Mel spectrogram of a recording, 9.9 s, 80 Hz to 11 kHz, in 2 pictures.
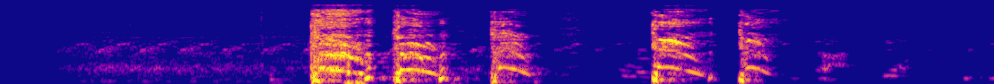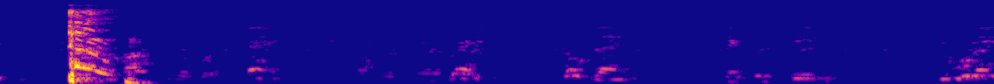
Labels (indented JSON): {
  "expert_labels": [
    {
      "quality": "good",
      "cough_type": "dry",
      "dyspnea": false,
      "wheezing": false,
      "stridor": false,
      "choking": false,
      "congestion": false,
      "nothing": true,
      "diagnosis": "upper respiratory tract infection",
      "severity": "unknown"
    }
  ],
  "age": 38,
  "gender": "male",
  "respiratory_condition": false,
  "fever_muscle_pain": false,
  "status": "healthy"
}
